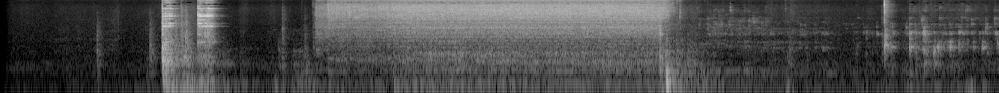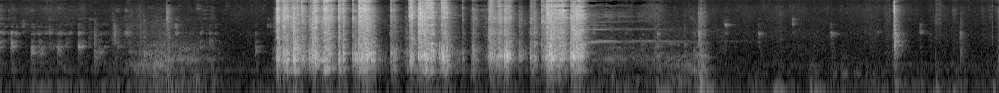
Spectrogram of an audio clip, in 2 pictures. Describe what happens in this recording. I placed my dish into the sink. I let some water run into the dish and then put some unused cutlery back into the drawer.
